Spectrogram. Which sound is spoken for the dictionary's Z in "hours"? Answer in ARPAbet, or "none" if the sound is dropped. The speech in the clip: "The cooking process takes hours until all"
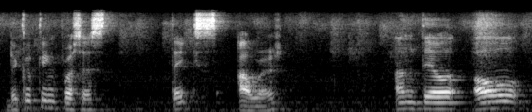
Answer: none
